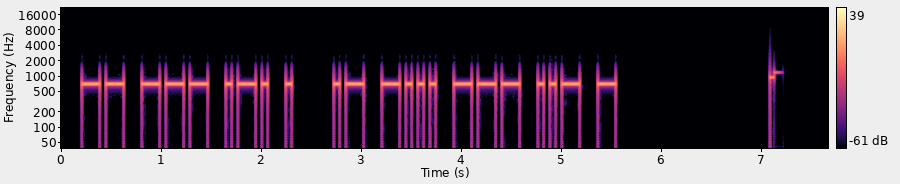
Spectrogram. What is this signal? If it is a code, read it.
Morse code, heard as a keyed tone, about 20 wpm, 700 Hz. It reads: MORE ABOUT
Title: Sets of 5 Words Encore2 20wpm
